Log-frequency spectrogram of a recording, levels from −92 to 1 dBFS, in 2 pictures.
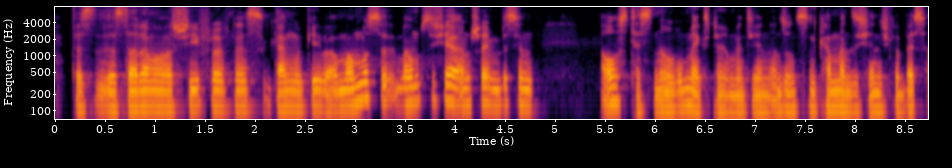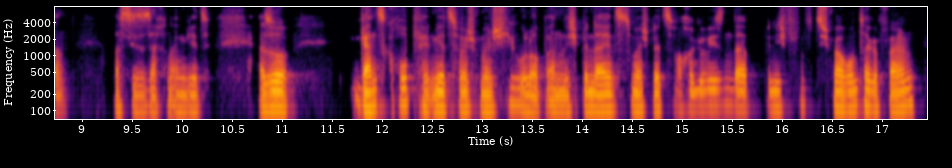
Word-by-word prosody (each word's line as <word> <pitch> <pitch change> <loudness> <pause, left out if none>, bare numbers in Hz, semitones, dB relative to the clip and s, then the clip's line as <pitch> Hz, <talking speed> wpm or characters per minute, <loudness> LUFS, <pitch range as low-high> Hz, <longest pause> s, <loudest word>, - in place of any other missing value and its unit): dass 110 0 -2
dass 110 0 0
da 115 0 +5
dann 120 0 +5
mal 115 -1 +3
was 115 - +1
schiefläuft, 120 0 0
ne, 120 - +1
ist 120 +7 -1
gang 115 +1 +2
und 110 0 -3
gäbe. 120 0 0
Aber 110 - +2
man 125 +4 +4
muss 170 +2 +2
man 135 +1 +1
muss 145 -1 -4
sich 165 -1 -5
ja 145 -3 +6
anscheinend 130 -1 +1
'n - - -4
bisschen 130 -2 0 0.6
austesten, 120 -8 +1
auch 110 +1 +2
rumexperimentieren, 100 -4 -1
ansonsten 105 +1 -1
kann 115 -1 0
man 105 -2 +1
sich 105 -1 -3
ja 100 - 0
nicht 105 -1 -4
verbessern, 105 -2 -1 0.5
was 105 - -2
diese 95 -1 -2
Sachen 95 -2 -3
angeht. 100 0 -5 0.5
Also, 110 +1 +4 0.6
ganz 115 +2 +5
grob 130 +1 -3
fällt - - -4
mir 110 -1 +2
zum 110 - 0
Beispiel 105 -1 -2
mein 100 - 0
Skiurlaub 130 +5 -1
an. - - -2
Ich 100 - -3
bin 110 - 0
da 100 -1 +4
jetzt 100 0 +1
zum 110 - -3
Beispiel 105 0 -1
letzte 105 - -2
Woche 110 +1 -5
gewesen, 120 +2 -4
da 115 - +2 0.2
bin 115 0 -6
ich 115 - -4
50 125 -1 -6
Mal 115 - +5
runtergefallen, 110 +1 +1
115 Hz, 210 wpm, -25 LUFS, 105-120 Hz, 0.6 s, ja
